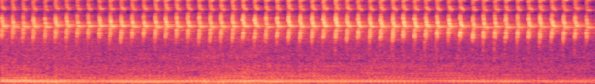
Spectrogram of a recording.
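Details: Lovebird ngekek used as a lure for other lovebirds: a sustained, rapid, high trilling chatter, evenly pulsed throughout, above a low humming background.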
